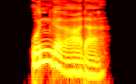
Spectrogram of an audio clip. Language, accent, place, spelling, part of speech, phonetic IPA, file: German, Germany, Berlin, ungerader, adjective, [ˈʊnɡəˌʁaːdɐ], De-ungerader.ogg
- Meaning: inflection of ungerade: 1. strong/mixed nominative masculine singular 2. strong genitive/dative feminine singular 3. strong genitive plural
